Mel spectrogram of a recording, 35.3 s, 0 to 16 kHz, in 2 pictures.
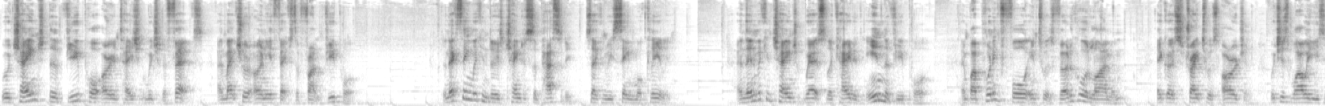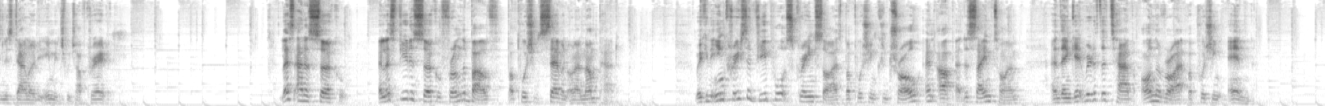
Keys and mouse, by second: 0.0 Return, 4.7-5.1 drag, 5.1 middle click, 5.5-19.6 drag, 19.6-22.7 middle drag, 21.6 shift+a, 24.3 KP_7, 28.6 ctrl+Up, 33.7 n.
